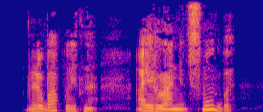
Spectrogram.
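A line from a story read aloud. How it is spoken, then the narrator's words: Muttering. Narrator (Russian): пробормотал отец Келли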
